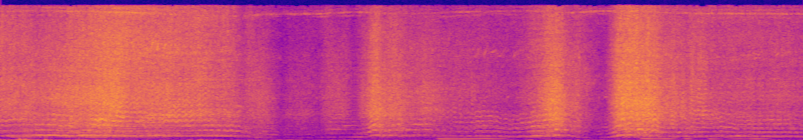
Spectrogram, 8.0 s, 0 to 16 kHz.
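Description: ZMR 250 racing quadcopter's brushless motors and propellers whining overhead, the pitch rising and falling with the throttle. There are sharp bursts of throttle about halfway through and twice more near the three-quarter mark, as the quad flips and rolls.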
